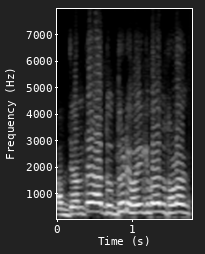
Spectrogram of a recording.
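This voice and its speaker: A man's voice: very high voice, fairly quick, no room sound, lo-fi sound. A man with an Awadhi accent playing a complaining patient in a rustic comedy skit.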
